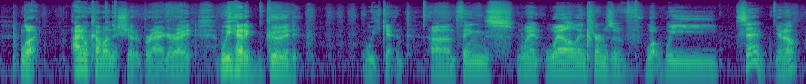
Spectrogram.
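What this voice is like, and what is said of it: Hoarse, strained voice. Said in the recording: “You can hear my voice is shot from screaming at the TV”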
